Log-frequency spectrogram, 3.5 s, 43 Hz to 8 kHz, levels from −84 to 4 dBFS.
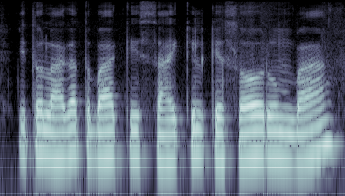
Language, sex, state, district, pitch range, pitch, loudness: Bhojpuri, male, Jharkhand, Palamu, 120-130 Hz, 125 Hz, -16 LUFS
